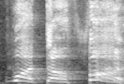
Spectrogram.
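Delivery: high, slow, laughing mock yell; a laughing high-pitched imitation of an angry outburst; mock outraged yell. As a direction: act out the furious passenger.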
